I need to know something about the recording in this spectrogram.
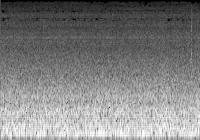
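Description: Steady background hiss with a faint low hum: room tone, with no distinct sound from the pipette pump.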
